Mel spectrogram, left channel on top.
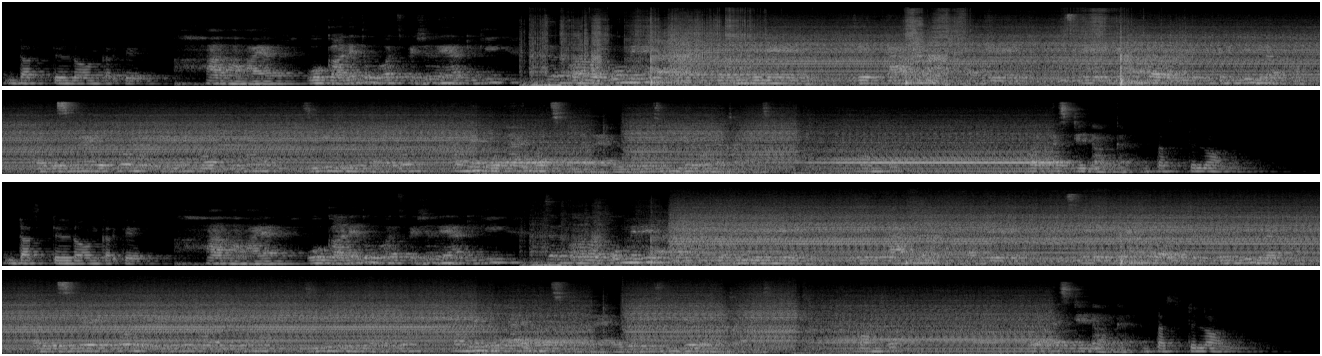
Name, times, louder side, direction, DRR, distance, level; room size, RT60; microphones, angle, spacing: voice 1, 0.0-1.4 13.6-13.8 21.7-22.2 24.6-25.5, right 2 dB, 90° right, 9 dB, 0.7 m, -38 dB
voice 2, 1.7-8.1 8.4-10.3 10.6-21.0 23.4-24.5, left 1 dB, 55° left, -1 dB, 2.6 m, -34 dB
sound 1, 5.2-11.9, left 6 dB, 75° left, 0.3 m, -35 dB
sound 2, 6.7-23.7, right 1 dB, 20° right, 1.0 m, -32 dB
5.9 x 5.2 x 6.5 m, 0.96 s
head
